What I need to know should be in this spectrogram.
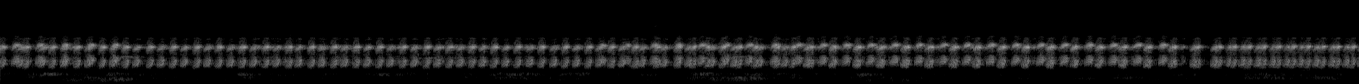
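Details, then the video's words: Mid-April night at a North-East Italian forest pond, where many tree frogs sing together: quick grating pulses repeat around twice a second in an unbroken chorus, with soft lower sounds now and then and a brief dip near the end. "relaxing forest pond by night with singing tree frogs"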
